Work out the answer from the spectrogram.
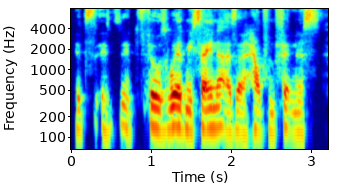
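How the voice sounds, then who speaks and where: A man's voice: mid-range voice, fairly even intonation, normal speed, mellow, husky. A man around forty with a London accent, giving casual, modest, self-effacing answers as an interview guest. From North London, England. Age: 30s or 40s. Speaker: interview guest, fitness coach.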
